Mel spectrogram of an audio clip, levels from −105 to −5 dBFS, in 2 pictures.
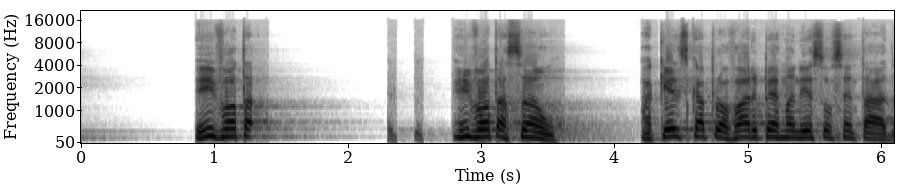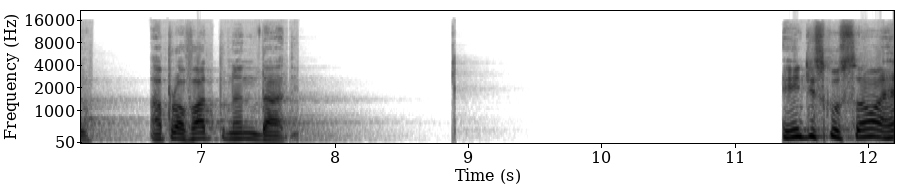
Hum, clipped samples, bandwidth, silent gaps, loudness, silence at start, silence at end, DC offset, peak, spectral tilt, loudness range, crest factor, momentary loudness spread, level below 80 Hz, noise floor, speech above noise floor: none; 0.1%; 16 kHz; 9.53-11.35 s; -12 LUFS; 0.85 s; 0 s; under 0.1%; 0 dBFS; -5 dB/octave; 9 LU; 14 dB; 11 LU; -62 dBFS; -83 dBFS; 72 dB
